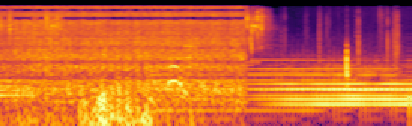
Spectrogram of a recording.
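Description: Rushing, splashing water from the waterfall pool, a steady noisy wash with a low rumble, which gives way about two and a half seconds in to background music of sustained tones.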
